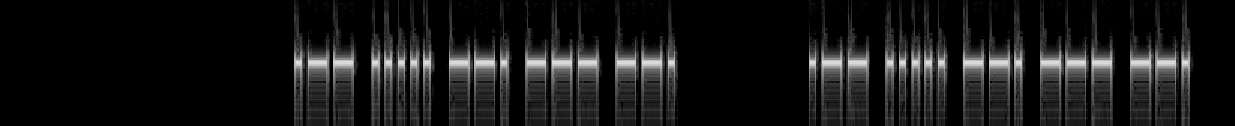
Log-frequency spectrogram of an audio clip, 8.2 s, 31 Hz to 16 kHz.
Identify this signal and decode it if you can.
Morse code, heard as a keyed tone, about 28 wpm, 700 Hz. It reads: W5GOG W5GOG
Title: USA Call Signs - 5 Characters - Repeated 2x - 28wpm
